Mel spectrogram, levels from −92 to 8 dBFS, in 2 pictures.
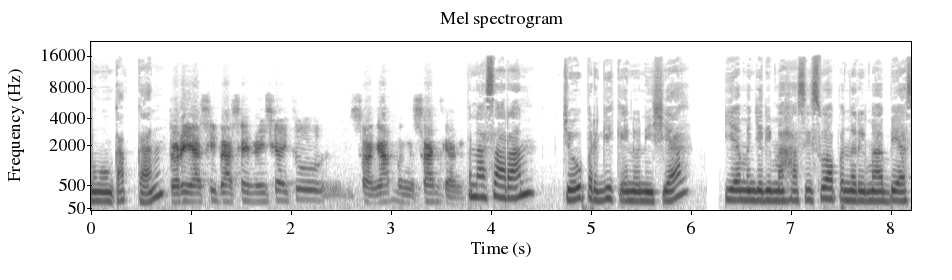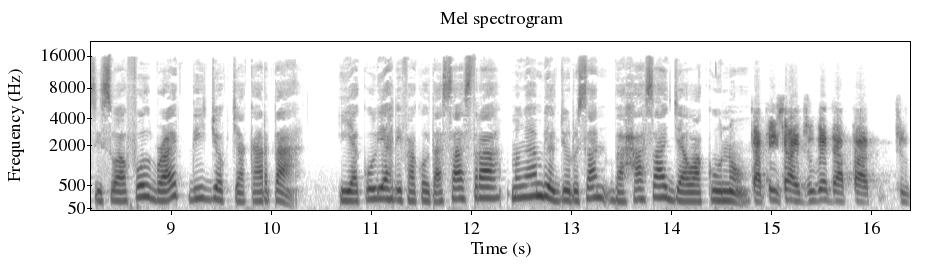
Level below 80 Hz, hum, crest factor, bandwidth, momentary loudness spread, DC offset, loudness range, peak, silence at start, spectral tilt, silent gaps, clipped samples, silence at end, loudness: -64 dBFS; none; 18 dB; 16 kHz; 7 LU; under 0.1%; 2 LU; -8 dBFS; 0 s; -4.5 dB/octave; 6.17-6.28 s; under 0.1%; 0 s; -26 LUFS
